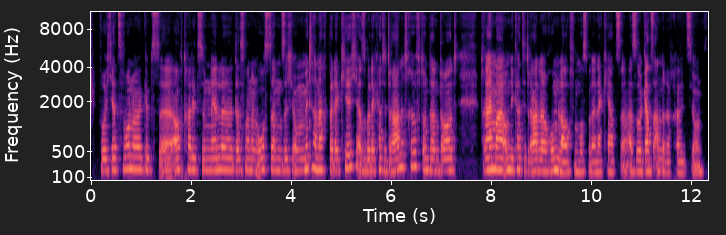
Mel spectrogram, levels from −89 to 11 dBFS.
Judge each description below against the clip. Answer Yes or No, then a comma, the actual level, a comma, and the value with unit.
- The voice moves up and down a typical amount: No, narrow, 1.9 semitones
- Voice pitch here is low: No, high, 190 Hz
